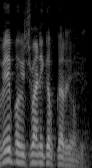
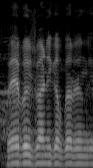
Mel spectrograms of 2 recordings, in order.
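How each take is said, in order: First: It is said loudly and with strong energy. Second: It is said weakly, like a dying breath. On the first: The speaker calls it right. "Power से बोलने का" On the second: The speaker calls it wrong. "जैसे वो आखिरी सांस निकल रही है"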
